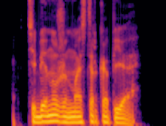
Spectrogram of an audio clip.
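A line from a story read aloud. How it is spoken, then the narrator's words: Plain. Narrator (Russian): сказал Галат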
